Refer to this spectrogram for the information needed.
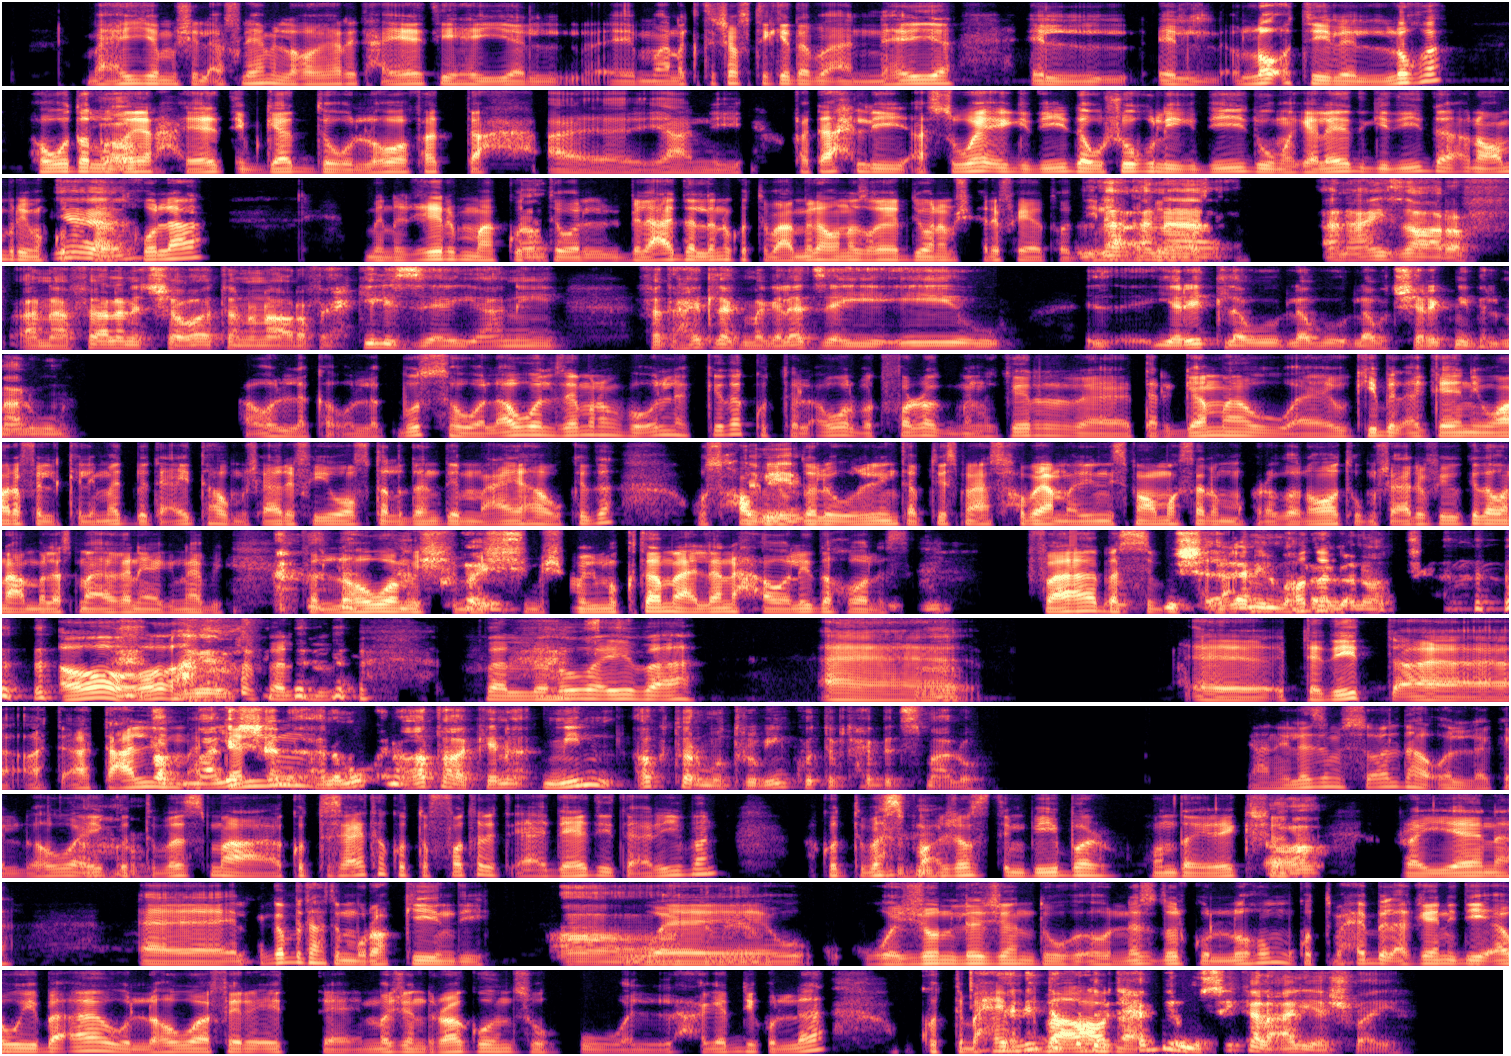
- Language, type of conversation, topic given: Arabic, podcast, هل فيه عادة صغيرة غيّرت حياتك؟ إزاي؟
- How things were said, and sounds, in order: tapping; unintelligible speech; laugh; unintelligible speech; laugh; laughing while speaking: "تمام"; laugh; laughing while speaking: "باسمع"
